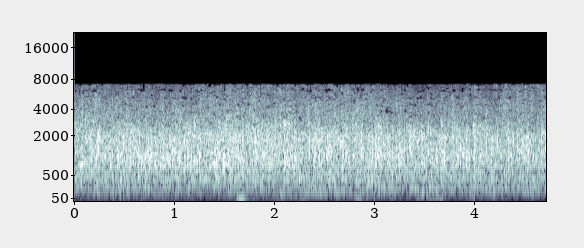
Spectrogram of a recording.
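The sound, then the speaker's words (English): An audience applauds two quiz teams at the end of a round, a dense, even wash of many hands clapping at once, sustained at a constant loudness with no voices standing out. “And the reason that I asked for that unsolicited applause is that they've both drawn level.”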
